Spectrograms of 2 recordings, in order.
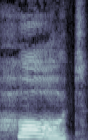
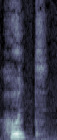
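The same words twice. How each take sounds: First: The vowel sounds like an open 'ah'. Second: The vowel sounds like a rounded 'oh'. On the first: The speaker calls it right. "بنقول عليها hot، hot، فعاملة برضو صوت ال آ" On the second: The speaker calls it wrong. "الكلمة دي مش بنقول عليها hot"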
